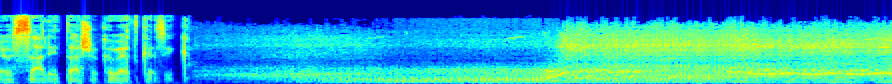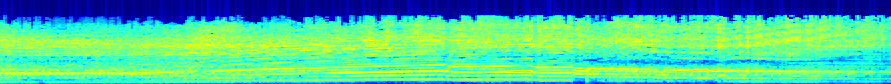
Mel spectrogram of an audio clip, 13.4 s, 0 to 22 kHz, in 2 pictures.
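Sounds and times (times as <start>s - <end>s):
speech: 0.0s - 1.7s
MotoGP racing motorcycles revving on the track at the Hungarian Grand Prix: 1.4s - 13.3s.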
